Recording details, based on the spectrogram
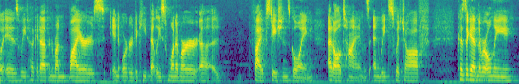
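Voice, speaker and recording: A woman's voice: sits low, fairly bright tone, a little hiss or hum. A woman talking casually as a radio panelist, rambling and correcting herself with offhand asides. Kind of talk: spontaneous, casual panel talk. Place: live panel discussion at a venue.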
